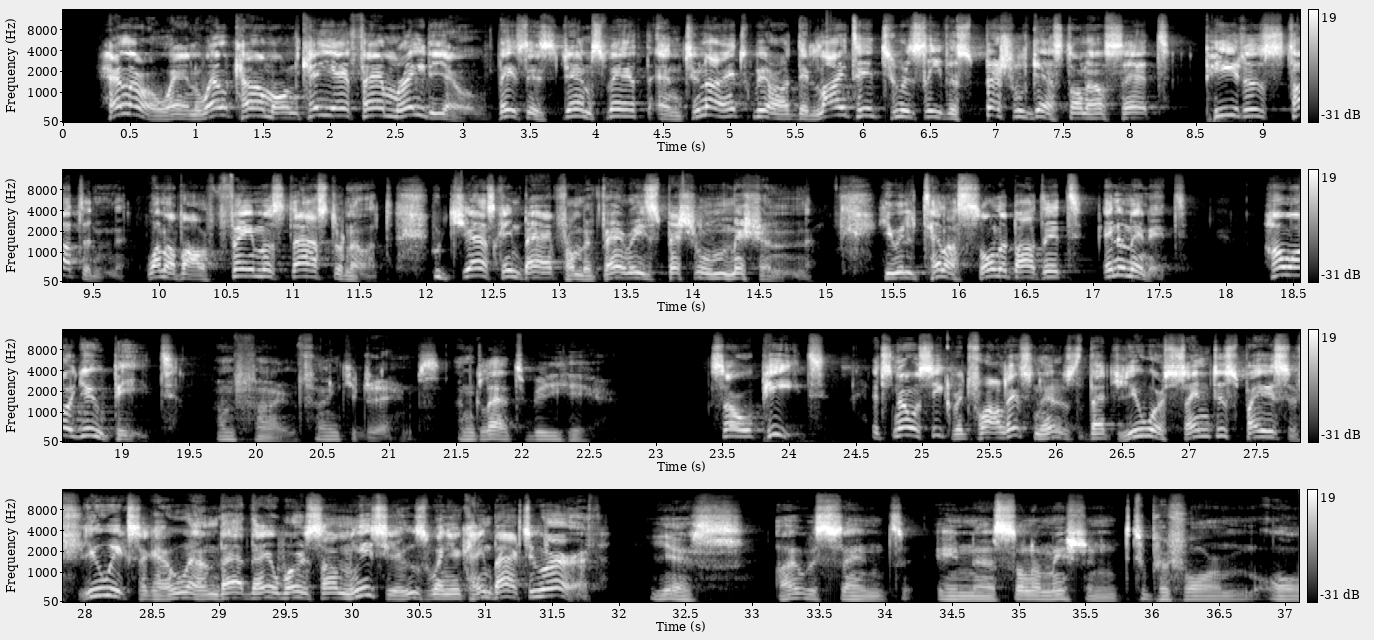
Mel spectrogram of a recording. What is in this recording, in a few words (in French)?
anglais; yggdrasil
